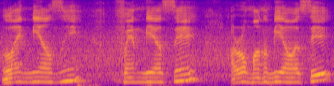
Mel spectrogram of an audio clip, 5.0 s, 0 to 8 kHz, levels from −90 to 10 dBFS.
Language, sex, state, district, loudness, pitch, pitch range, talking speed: Nagamese, male, Nagaland, Dimapur, -15 LUFS, 155 Hz, 155-165 Hz, 95 wpm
